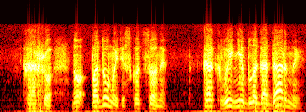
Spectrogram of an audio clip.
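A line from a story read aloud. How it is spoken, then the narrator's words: Exclaimed. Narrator (Russian): воскликнул Паголо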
